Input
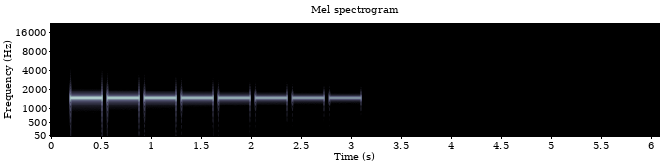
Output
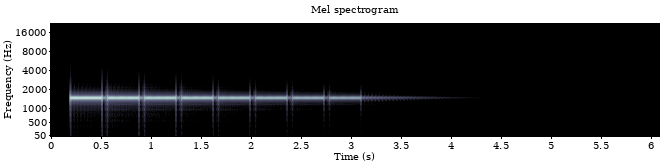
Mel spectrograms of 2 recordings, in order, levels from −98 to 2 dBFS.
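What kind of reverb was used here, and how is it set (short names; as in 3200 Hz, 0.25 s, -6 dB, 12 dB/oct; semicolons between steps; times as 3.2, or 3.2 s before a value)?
spring tank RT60 1.7 s, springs 34 ms, chirp 60 ms, DRR 11.5 dB; gain +4.5 dB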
